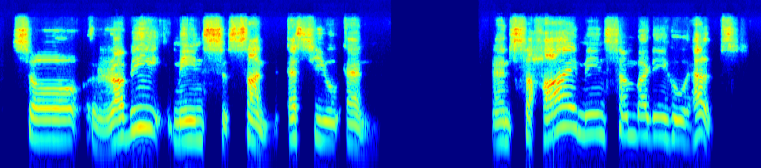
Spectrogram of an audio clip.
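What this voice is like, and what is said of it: Indian accent. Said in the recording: “I come from India, and probably you can guess it from my looks and accent.”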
